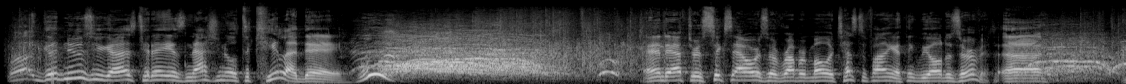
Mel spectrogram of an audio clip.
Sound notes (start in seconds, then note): 3.4 cheers and applause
